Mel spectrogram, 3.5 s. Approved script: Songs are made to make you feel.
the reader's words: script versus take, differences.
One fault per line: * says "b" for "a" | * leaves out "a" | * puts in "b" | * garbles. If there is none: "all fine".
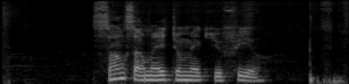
all fine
